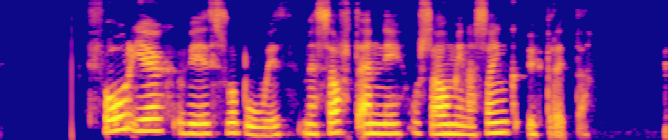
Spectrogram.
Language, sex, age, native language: Icelandic, female, 20-29, Icelandic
